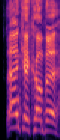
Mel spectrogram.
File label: thanks, de; Scout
